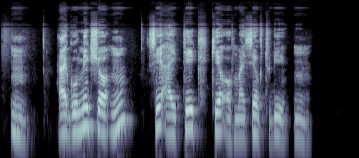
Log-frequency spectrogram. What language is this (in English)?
Nigerian Pidgin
